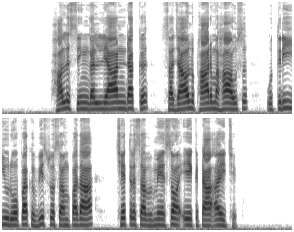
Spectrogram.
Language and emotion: Maithili, neutral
